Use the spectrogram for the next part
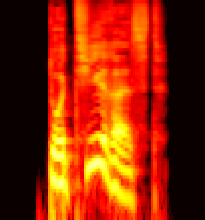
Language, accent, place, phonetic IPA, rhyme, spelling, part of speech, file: German, Germany, Berlin, [doˈtiːʁəst], -iːʁəst, dotierest, verb, De-dotierest.ogg
- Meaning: second-person singular subjunctive I of dotieren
